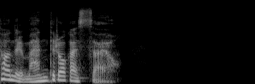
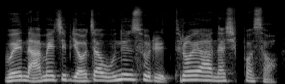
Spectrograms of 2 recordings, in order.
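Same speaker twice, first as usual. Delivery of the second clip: ordinary delivery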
